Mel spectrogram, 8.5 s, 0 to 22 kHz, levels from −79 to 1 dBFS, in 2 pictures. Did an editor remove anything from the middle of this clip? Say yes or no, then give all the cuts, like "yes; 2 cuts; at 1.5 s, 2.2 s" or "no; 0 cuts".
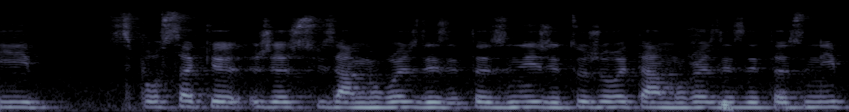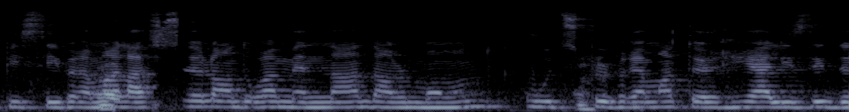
no; 0 cuts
